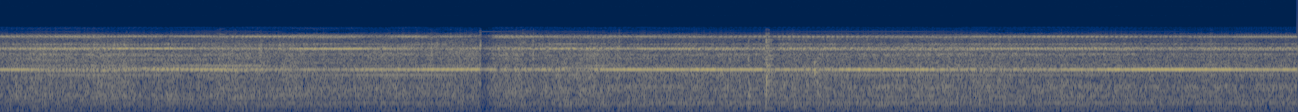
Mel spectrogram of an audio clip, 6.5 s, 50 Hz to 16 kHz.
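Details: Trane XR12 heat pump/air conditioner outdoor unit: a constant high squeal with a hissy running noise behind it, steady throughout. It is noisy and squeaky, and the source is not pinned down.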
